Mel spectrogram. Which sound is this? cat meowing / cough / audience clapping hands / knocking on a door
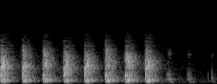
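knocking on a door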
